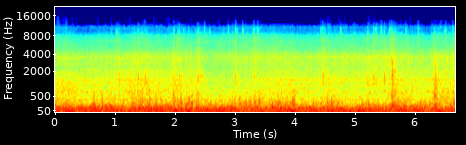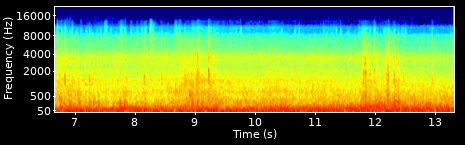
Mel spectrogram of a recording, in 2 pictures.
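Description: Loose parts of a vehicle rattle and knock over bumps.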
